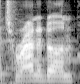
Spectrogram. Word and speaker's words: Pteranodon: So just like the Pteranodon, the P is silent.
